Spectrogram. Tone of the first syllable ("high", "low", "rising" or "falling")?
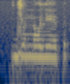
low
